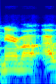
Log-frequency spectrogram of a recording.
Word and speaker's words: Nirm: Oh, no, that's how you say it, Nirm.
